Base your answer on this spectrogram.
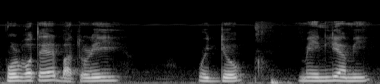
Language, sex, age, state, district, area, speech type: Assamese, male, 30-45, Assam, Goalpara, urban, spontaneous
